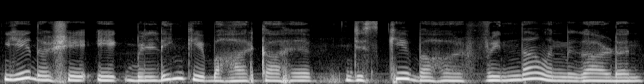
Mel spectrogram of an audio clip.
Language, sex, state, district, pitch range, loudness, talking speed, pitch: Hindi, female, Rajasthan, Bikaner, 170-200 Hz, -12 LUFS, 120 wpm, 180 Hz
